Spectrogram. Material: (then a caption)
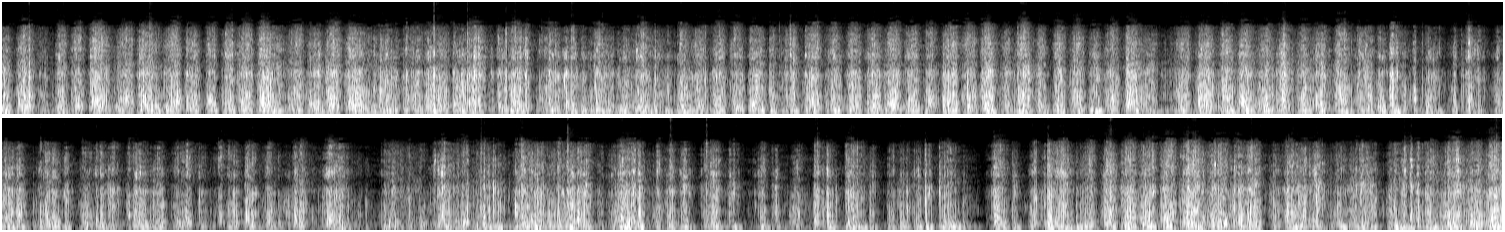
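Rattan. Both hands scratch fast with fingertips and short nails across the weave of a large, hollow woven rattan basket. The result is a dense, continuous scratchy crackle with a low hollow body and bright rasping texture, dipping briefly in loudness a few times before picking back up.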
